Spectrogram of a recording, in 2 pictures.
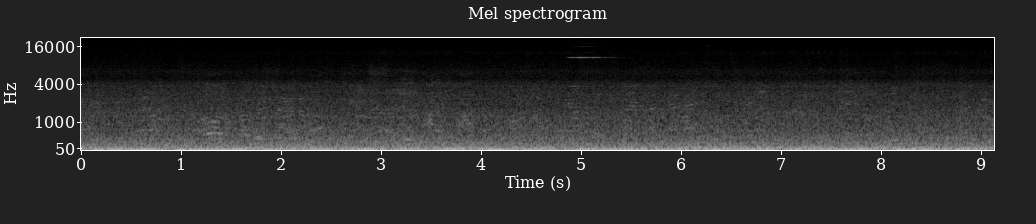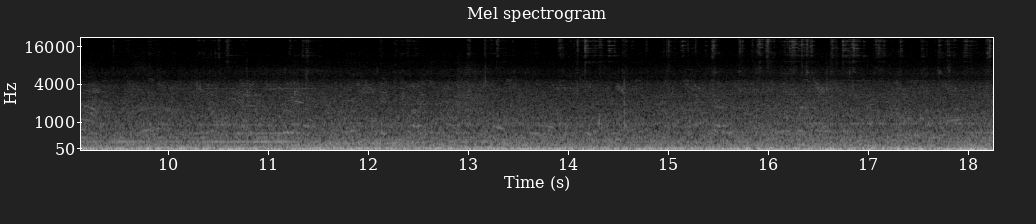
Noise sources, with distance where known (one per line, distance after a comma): person or small group talking, far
